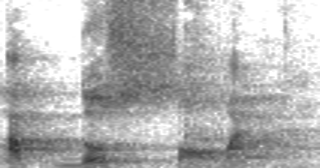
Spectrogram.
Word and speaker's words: Abdus Somad: Ahad allahus Somad lalu Ustad Somad Ustad Somad itu salah kalian yang betul tuh Abdus Somad tapi kenapa ditulis Abdul Somad itu ejaan Inggris lu ejaan Arabnya Abdul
